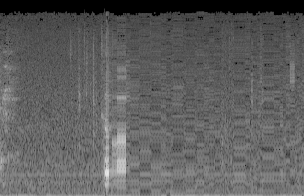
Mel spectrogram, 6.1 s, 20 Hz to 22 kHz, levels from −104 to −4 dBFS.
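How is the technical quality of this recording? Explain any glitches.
The recording has clear glitches from about 2 s onward. Robotic sound from repeated short buffers, 2.07–4.43 s and 4.70–6.09 s: late audio is likely padded by looping 15 ms chunks, skipping most material and imposing a rigid 66.8 Hz metallic buzz.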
